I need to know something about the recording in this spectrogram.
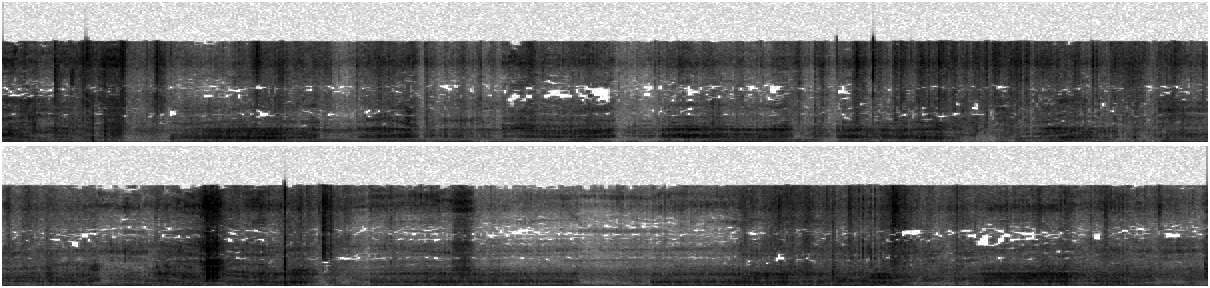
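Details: Two Rottweilers playing 'tire' keep up a low, throaty growl in rough play, rumbling and snarling in uneven bursts that swell into harsher snarls before sinking back.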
